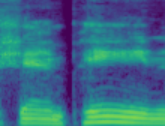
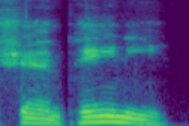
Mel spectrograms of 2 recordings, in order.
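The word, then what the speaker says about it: Champagnie: And I thought his name was Champagne. It's Champagne. And staring at Derek White. Got it and the foul. Got him. I mean, unless he pronounced I it can wrong. fly. But it's spelled like champagne.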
